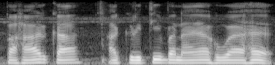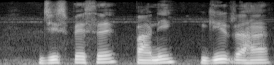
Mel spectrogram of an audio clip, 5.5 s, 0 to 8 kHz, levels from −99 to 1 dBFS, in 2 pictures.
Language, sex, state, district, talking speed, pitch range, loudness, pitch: Hindi, male, Bihar, Patna, 130 wpm, 120-135 Hz, -16 LUFS, 125 Hz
